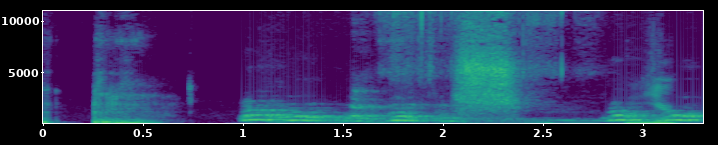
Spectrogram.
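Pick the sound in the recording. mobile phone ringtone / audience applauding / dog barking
dog barking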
